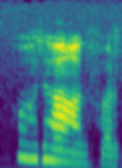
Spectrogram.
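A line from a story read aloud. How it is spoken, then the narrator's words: Sighing. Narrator (Russian): вздохнула она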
